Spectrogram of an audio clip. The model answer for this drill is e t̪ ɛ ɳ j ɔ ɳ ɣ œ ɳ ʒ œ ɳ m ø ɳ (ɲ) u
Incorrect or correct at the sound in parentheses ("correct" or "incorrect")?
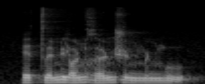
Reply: incorrect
